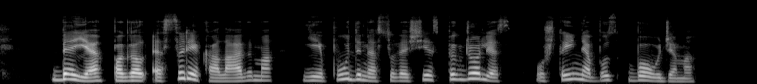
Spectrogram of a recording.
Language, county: Lithuanian, Tauragė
